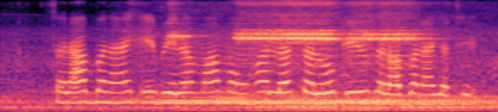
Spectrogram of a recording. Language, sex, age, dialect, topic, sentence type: Chhattisgarhi, female, 18-24, Western/Budati/Khatahi, agriculture, statement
